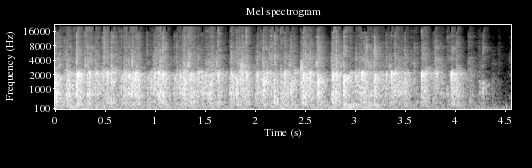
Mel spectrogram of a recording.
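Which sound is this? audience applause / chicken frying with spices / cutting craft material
audience applause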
